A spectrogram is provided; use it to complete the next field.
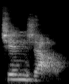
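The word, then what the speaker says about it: Dziendziel: i don't know but the way that i grew up saying it is jinjal jinjo it looks like a j sound all right so it's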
